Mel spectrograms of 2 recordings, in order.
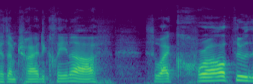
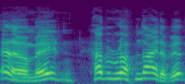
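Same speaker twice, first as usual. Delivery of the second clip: very high, loud, put-on English accent; 10 semitones higher, 6 dB louder than usual. Retelling what a hotel worker said on arrival: imitating an English accent. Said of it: "this freaking English dude".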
